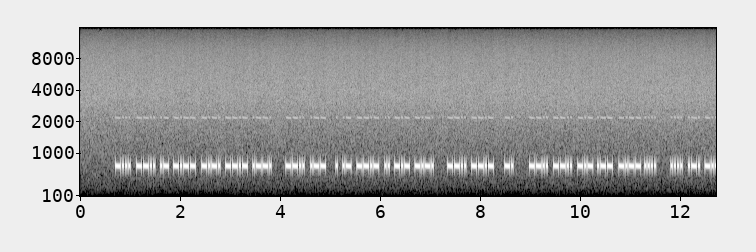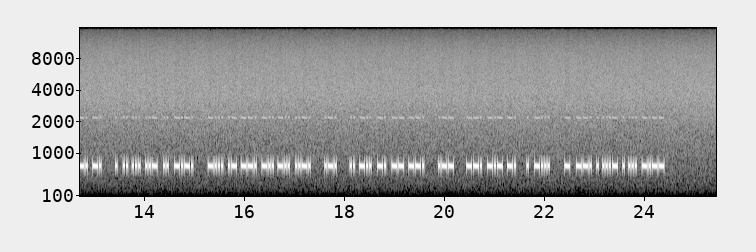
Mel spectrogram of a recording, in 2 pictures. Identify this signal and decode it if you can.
Morse code, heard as a keyed tone, hand-sent with a paddle, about 37 wpm, 730 Hz. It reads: BZAYCQP ZW EAQIKC ZQ N ZZKWYH HRCN EISUIC BAGDDF R IDNMG W GKN EB TGEVESY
